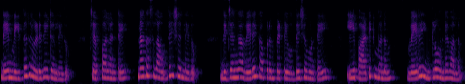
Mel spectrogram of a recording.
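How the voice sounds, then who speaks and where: A patient young wife, soft and pleading, talking to her husband in a family storybook as a woman reads her lines. The voice sits a little high and sounds mellow and warm. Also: brisk, lightly acted. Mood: tearful pleading.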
